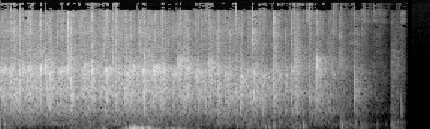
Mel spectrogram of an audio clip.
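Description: A room full of people applauds steadily, the dense clapping holding strong for several seconds before tapering off and fading into silence near the end.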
